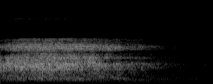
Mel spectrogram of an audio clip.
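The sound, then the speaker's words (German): A deep, slow breath during a belly-breathing relaxation exercise: one long, airy breath of soft hiss that starts fairly strong and gradually fades away, with no talking. “Leg mal deine Hand auf deinen Bauch, atme tief ein und tief aus.”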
